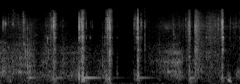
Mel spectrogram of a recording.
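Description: A quick, irregular run of sharp snaps and cracks as limbs and twigs are cleared off a spruce trunk.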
